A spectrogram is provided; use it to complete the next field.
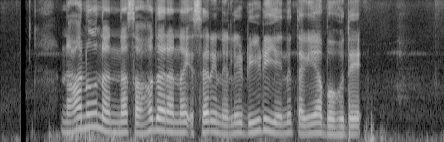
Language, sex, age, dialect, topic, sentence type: Kannada, male, 18-24, Mysore Kannada, banking, question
